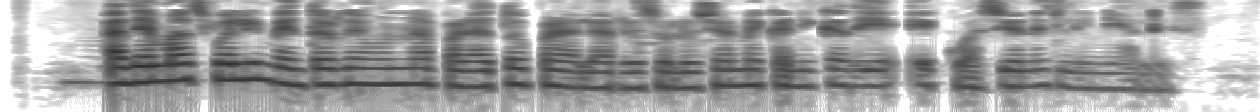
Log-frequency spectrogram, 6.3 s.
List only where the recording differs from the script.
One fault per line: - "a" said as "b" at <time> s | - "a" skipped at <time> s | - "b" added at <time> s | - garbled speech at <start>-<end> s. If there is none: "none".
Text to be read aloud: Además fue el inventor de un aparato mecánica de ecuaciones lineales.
- "para la resolución" added at 2.6 s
